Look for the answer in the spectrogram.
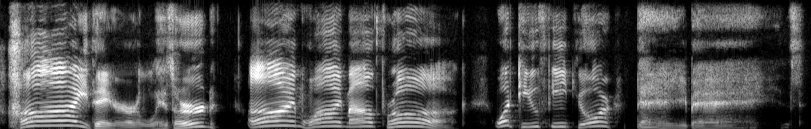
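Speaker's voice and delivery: very high, loud, slow frog greeting; a big-mouthed frog shouting hello; wide mouth frog voice. Acted. Frog introducing herself to the lizard, high loud voice.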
